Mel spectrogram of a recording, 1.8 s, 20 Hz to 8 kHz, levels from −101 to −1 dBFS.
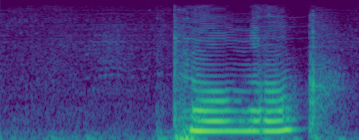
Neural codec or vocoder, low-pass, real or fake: codec, 44.1 kHz, 1.7 kbps, Pupu-Codec; 7.2 kHz; fake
